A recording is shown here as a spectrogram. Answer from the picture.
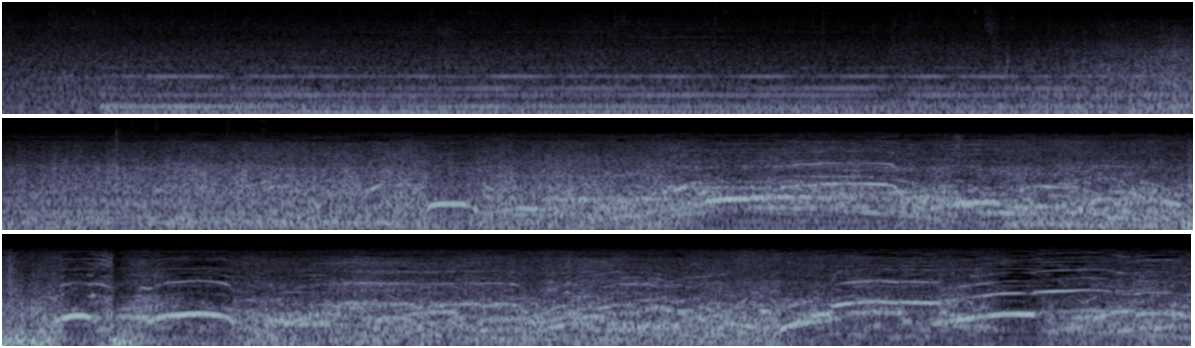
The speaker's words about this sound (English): Another one. We just saw another one. We just saw another plane just flew into the second tower.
